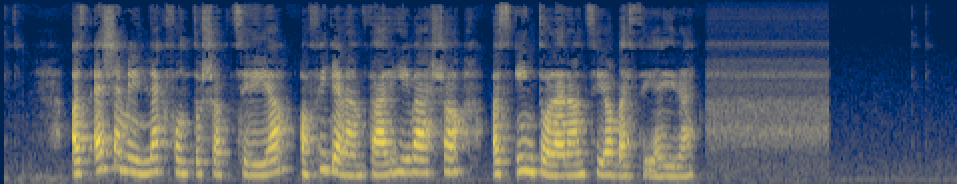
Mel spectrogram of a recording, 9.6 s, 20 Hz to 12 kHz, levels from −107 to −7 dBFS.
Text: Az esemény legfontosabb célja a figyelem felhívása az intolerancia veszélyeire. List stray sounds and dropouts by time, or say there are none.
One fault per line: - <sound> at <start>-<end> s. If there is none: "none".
none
